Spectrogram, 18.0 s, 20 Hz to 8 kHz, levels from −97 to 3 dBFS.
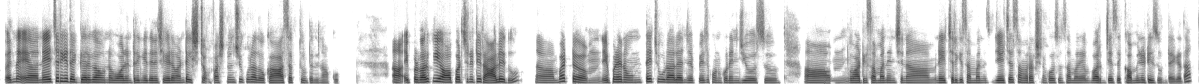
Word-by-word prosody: అన్ 220 - -3
నె - - +5
య 210 - +5 0.2
నేచర్‌కి 285 +5 +5
దెగ్గరగా 220 0 +4
ఉన్న 205 - -5
వాలంటీరింగ్ 195 +1 -1
ఏదైనా 190 -1 -2
చేయడం 200 0 +1
అంటే 230 +4 0
ఇష్టం. - - -1
ఫస్ట్ 185 +4 -3
నుంచి 220 +2 -4
కూడా 230 - 0
అదొక 190 -1 -3 0.2
ఆసక్తి 205 +3 -4
ఉంటది 175 -2 -11
నాకు. 155 - -15 0.9
ఆహ్, - - +3
ఇప్పటి 220 +1 0
వరకు 265 +6 +5
ఈ - - +9
ఆపర్చునిటీ 235 +3 0
రాలేదు. 230 +9 +5 0.4
ఆహ్, 190 -1 -3
బట్ 285 -1 +1 0.5
ఎప్పుడైనా 235 0 +2
ఉంటే, 215 +5 +1
చూడాలని 215 -3 +2
జెప్పేసి 200 +2 -6
కొన్ని, 200 -2 -8
కొన్ని 180 -2 -4
ఎన్‌జీఓస్, 180 -1 -6 0.7
ఆహ్, 175 -1 -1
హ్మ్. 170 0 -18 0.2
వాటికి 195 0 0
సంబంధించిన 190 0 -4 0.5
నేచర్‌కి 210 +2 -1
సంబంధించిన 185 -2 -8
నేచర్ 200 +3 0
సంరక్షణ 195 -1 -3
కోసం 190 0 -6
సమరేం 175 -2 -6
వర్క్ 180 -2 0
చేసే 180 -1 -3
కమ్యూనిటీసుంటాయి 170 -5 -3
కదా. 275 - -3
195 Hz, 155 wpm, -24 LUFS, 185-220 Hz, 0.9 s, ఈ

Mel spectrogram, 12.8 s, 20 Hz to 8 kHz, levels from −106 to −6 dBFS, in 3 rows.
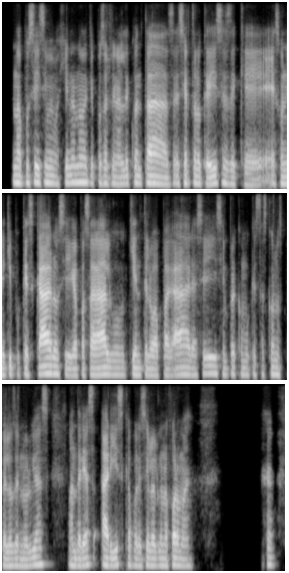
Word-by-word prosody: No, 125 -2 +2
pues 125 -1 -2
sí, 130 -2 +3
sí 130 - -2
me 125 - +1
imagino, 125 +3 -2
¿no? 135 0 +2
De 130 - +1
que, 125 - -4
pues, 120 -1 -5
al 115 - -2
final 110 -3 -2
de 115 - -1
cuentas, 115 -4 +2
es 110 - -2
cierto 115 +2 -1
lo 115 -2 +1
que 105 - -1
dices, 120 +2 0
de 105 -2 -4
que 90 0 -3
es - - -4
un 110 -1 +1
equipo 105 - -3
que - - 0
es - - -6
caro, 125 +1 +7
si 110 - -6
llega 100 0 +1
a 100 - -12
pasar 105 +1 +2
algo, 110 -1 +3
quién 110 -3 -1
te 110 - -1
lo 105 - 0
va 100 - +2
a 100 - -9
pagar 110 +3 +2
y 105 - -2
así. 125 +4 -2
Siempre 115 -2 -5
como 110 -2 -9
que - - -8
estás - - -10
con 115 - -4
los 105 - -6
pelos 110 -1 -2
de 110 - -1
nurvias, 125 +5 -2 0.3
andarías 115 +2 0
arisca, 120 +2 +2
por 115 - -3
decirlo 115 +2 -1
de - - +2
alguna 110 -1 -2
forma. 110 -2 0 1.0
Ajá. 125 -1 -6
115 Hz, 265 wpm, -24 LUFS, 105-120 Hz, 1.0 s, caro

